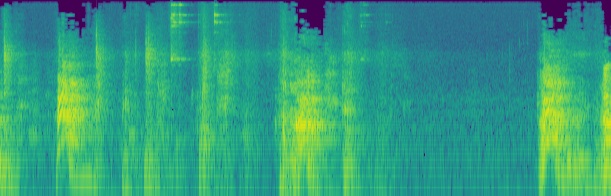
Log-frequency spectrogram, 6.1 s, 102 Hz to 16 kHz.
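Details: Huskies at a dinner party, August 10, 2022: a run of short yips and barks, several loud bursts spaced irregularly, then a pause of about three seconds before a final loud bark.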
